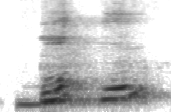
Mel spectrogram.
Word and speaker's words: beaucoup: Again, the P in the end is for decoration. We will not pronounce this P because it was not there in the CRFL rule. Merci beaucoup. Merci beaucoup. P is completely silent. You will end the pronunciation at U only.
